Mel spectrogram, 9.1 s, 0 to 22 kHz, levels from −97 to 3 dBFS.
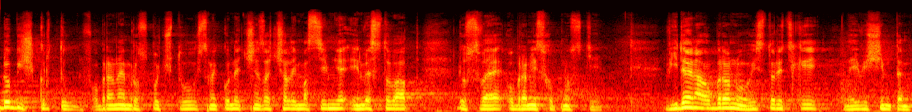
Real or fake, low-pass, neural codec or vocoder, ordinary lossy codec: real; 14.4 kHz; none; Opus, 64 kbps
